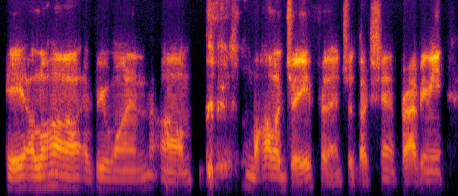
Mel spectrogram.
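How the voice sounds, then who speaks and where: A man from Hawaii speaking as a guest on a video call from an airport, loose and informal with many pauses. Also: lowish voice, fairly even intonation, dry recording, lo-fi sound. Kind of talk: casual talk on a video call. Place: airport, in transit.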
